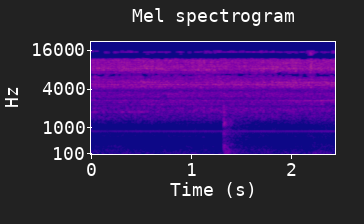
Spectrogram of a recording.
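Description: Faint, steady whine from a Canon IVY Mini 2 ZINK photo printer as it starts a print, with one soft click about a second and a half in.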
